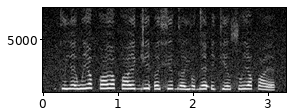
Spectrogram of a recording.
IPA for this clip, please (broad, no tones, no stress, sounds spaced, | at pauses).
kʲ o j ɛː w eː qʷ ɜː qʷ ɛː ɡʲ e ʔ ɜ xʲ ɜ ɡ ɜː j ɤ d ɛ ʔ e kʲ ɛː sʷ eː qʷ ɛː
